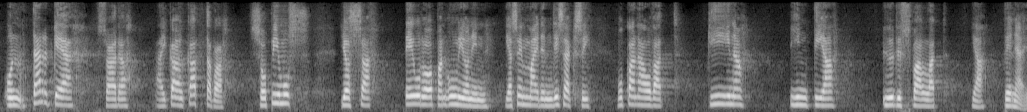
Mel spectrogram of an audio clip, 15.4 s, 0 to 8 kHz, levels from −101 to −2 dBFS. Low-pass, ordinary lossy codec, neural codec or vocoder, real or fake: none; none; codec, 16 kHz, 1.1 kbps, Voila-Tokenizer; fake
